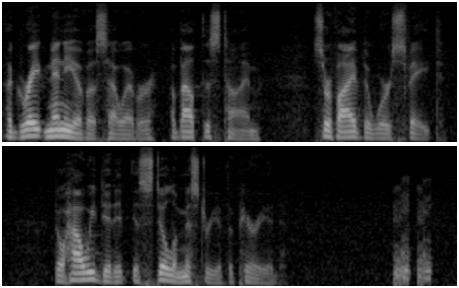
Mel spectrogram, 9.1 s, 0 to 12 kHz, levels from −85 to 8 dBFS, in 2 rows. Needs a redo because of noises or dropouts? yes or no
yes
